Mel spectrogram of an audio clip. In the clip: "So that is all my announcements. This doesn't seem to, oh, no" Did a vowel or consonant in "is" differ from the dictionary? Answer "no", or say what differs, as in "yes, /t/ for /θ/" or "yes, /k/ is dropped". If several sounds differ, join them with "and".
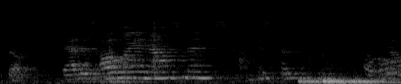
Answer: no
